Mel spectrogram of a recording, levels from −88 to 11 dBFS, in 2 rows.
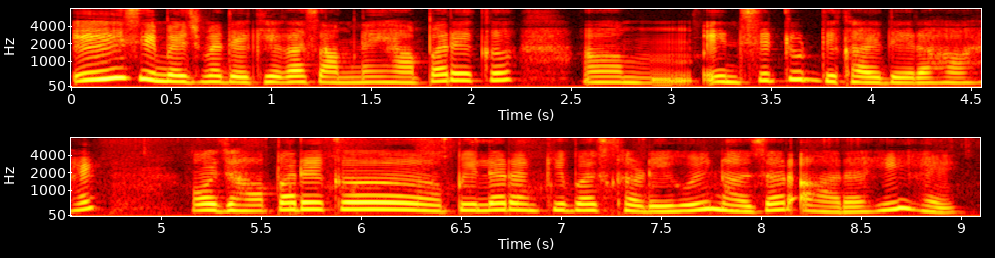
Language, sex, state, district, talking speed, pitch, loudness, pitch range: Hindi, female, Rajasthan, Jaipur, 185 wpm, 230 Hz, -16 LUFS, 205-265 Hz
